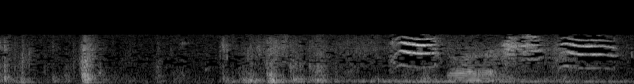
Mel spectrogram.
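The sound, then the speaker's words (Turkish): A cat meowing as it wanders about someone's feet: after some quiet shuffling, a few high, wavering meows come in close succession near the end. “Kediye. Gene ayaklarımın altında dolaşıyor.”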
